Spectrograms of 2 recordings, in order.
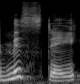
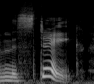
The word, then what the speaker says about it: mistake: less clear and then they may say engineer instead of engineer or mistake instead of mistake or financial instead of financial.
